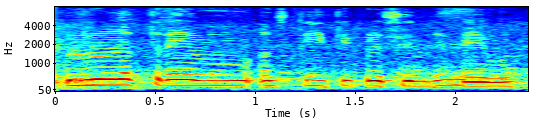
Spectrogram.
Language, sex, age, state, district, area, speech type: Sanskrit, female, 60+, Maharashtra, Nagpur, urban, spontaneous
